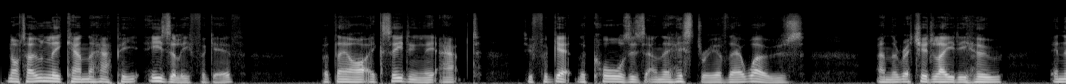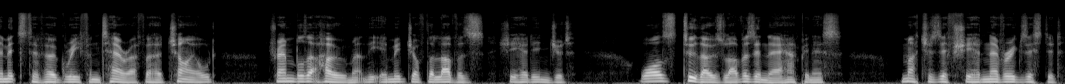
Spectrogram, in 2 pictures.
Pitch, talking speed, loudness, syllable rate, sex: 115 Hz, 180 wpm, -20 LUFS, 5.5 syllables/s, male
